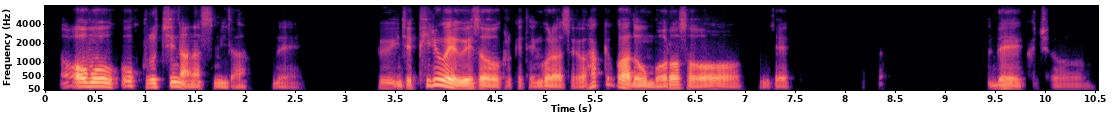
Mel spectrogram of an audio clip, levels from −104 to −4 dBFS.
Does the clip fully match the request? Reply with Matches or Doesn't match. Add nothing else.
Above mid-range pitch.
Doesn't match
